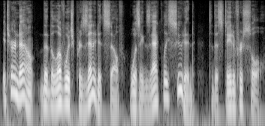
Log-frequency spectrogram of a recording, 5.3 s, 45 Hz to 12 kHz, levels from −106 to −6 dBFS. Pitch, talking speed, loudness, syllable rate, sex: 105 Hz, 205 wpm, -20 LUFS, 5.4 syllables/s, male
